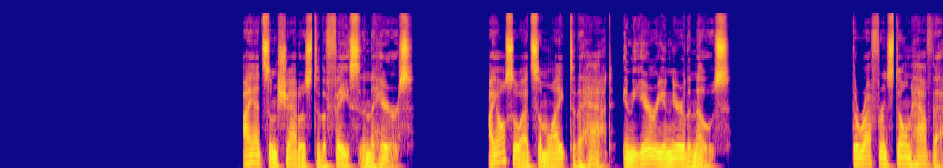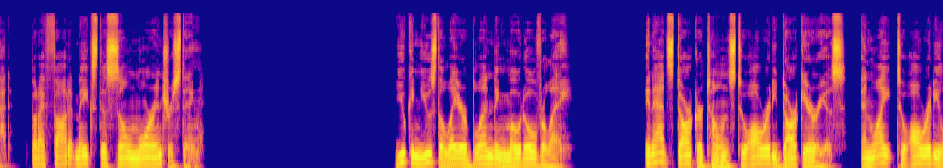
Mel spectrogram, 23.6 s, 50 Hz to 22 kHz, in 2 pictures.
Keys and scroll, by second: 1.6 space, 4.6 space, 7.7 space, 10.2 space, 12.3 space, 14.9 space, 16.1 4, 18.7 space.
